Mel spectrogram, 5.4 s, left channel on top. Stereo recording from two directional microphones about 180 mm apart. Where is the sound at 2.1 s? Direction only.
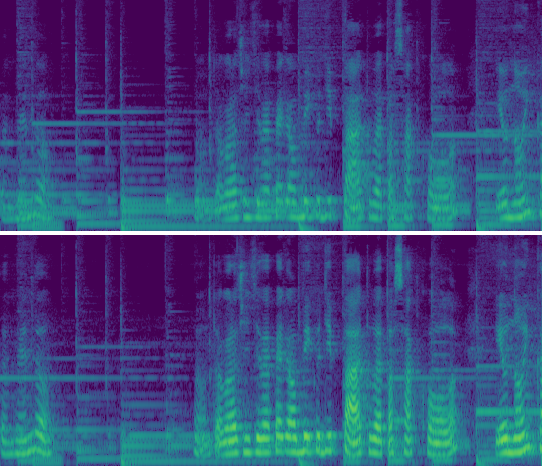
20° right (ahead or behind).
